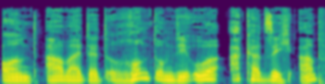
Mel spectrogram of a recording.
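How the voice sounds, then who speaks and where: Recorded very cleanly against a silent background with a dry, close sound and no echo, a man with an unremarkable speaking voice talks at a medium pitch with ordinary pitch variation. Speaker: radio and TV presenter and musician. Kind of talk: casual interview.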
